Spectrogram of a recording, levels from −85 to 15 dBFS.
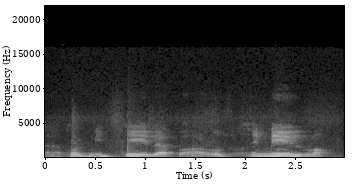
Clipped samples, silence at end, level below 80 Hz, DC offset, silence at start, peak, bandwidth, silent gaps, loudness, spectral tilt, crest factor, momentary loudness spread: under 0.1%; 0.15 s; -56 dBFS; under 0.1%; 0 s; -2 dBFS; 9.6 kHz; none; -16 LUFS; -7.5 dB/octave; 14 dB; 11 LU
